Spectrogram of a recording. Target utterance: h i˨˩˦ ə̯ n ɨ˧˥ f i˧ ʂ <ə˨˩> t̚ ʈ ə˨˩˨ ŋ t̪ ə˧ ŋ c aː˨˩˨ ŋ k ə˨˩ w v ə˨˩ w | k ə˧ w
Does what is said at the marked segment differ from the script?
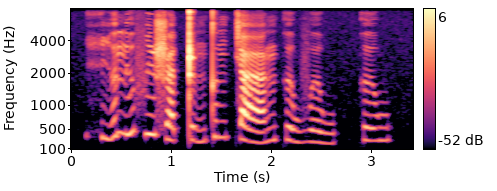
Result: yes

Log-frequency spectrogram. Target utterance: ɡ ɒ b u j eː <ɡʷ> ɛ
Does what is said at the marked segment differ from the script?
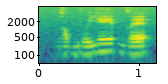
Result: no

